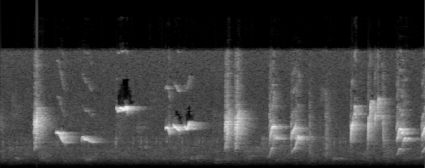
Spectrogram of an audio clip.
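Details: Actively singing male sunbird, a tutor recording for young birds that are still silent; sharp high chirps repeated about twice a second, mixed with short whistled slurs and thin buzzy notes.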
